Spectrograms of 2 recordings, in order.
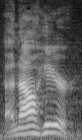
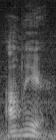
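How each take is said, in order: First: Higher and louder, a firm promise; loud assuring declaration; emphatic promise. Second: Much softer, a gentle echo; quiet reassuring repeat. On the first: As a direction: proclaim it with certainty. God promises to listen. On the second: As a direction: let it fall to a tender hush. Soft echo of the promise. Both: Acted.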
